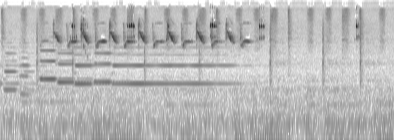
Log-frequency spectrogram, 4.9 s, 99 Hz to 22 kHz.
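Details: A Coal Tit calls at a nest box during incubation in May 2026, as the male brings food to the female. It gives thin, very high chirps in quick irregular bursts, about three a second, over soft musical tones and a low hum.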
